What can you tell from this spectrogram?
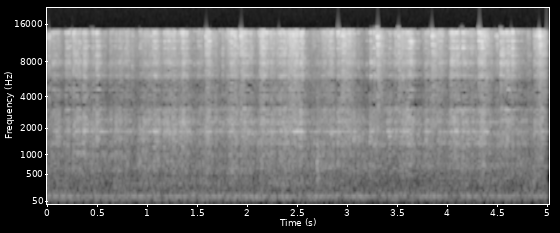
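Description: Loud shopping cart rattling continuously as it is pushed along a store aisle, over a steady low hum.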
